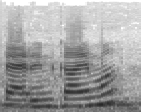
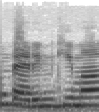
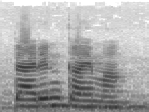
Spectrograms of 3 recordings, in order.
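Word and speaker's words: parenchyma: इसको ऐसे मत पढ़िएगा पेरेन्कीमा, कोलेन्कीमा या स्क्लेरेन्कीमा, इट्स पेरेन्काइमा। ओके, बहुत से बच्चों को मैंने देखा है वो गलत प्रोनाउंस करते हैं इसको, तो दिस इज रॉन्ग।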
